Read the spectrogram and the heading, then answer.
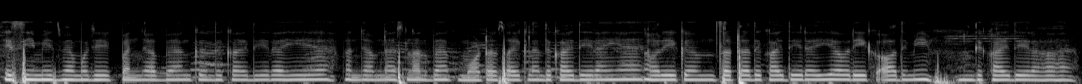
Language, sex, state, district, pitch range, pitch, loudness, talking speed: Hindi, female, Chhattisgarh, Balrampur, 210-215 Hz, 215 Hz, -20 LUFS, 195 wpm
